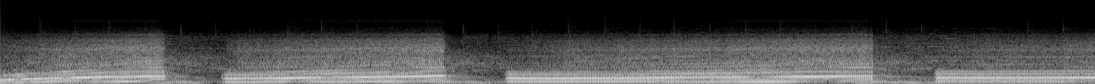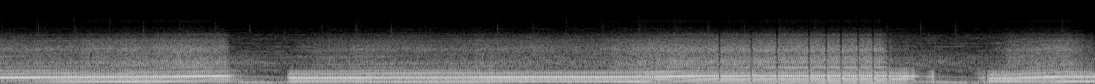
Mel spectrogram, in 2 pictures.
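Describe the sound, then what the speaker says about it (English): A tuned V8 car engine revs hard in long, loud surges, briefly dropping between each climb, roaring close and alone. "the engine sounds really awesome"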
